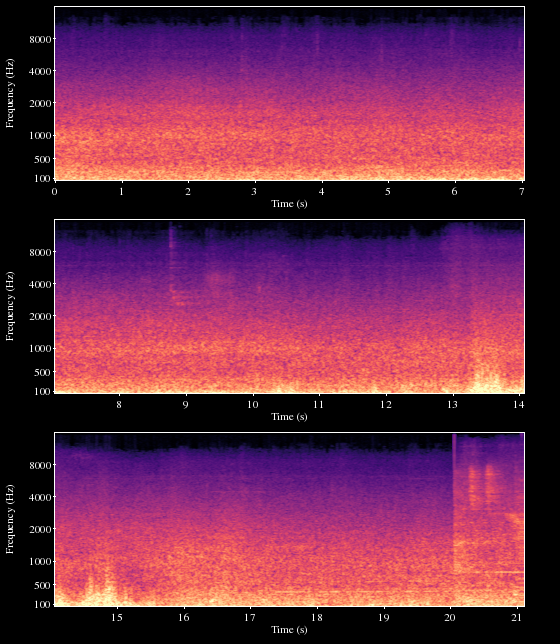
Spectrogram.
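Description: Steady low rumble of city road traffic, swelling louder for a couple of seconds about two-thirds of the way through.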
